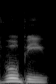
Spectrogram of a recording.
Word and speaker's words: Whoopi: right whoopy I mean because whoopy rhymes with poopy yeah she's the one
